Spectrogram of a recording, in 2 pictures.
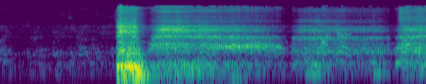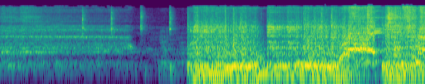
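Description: A heavy rock band starting a song live. After a brief near-silent pause there is a sudden loud strike about a second and a half in, then ringing guitar under crowd noise. The full band, with distorted guitars and a drum kit, comes in loud about three quarters of the way through.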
